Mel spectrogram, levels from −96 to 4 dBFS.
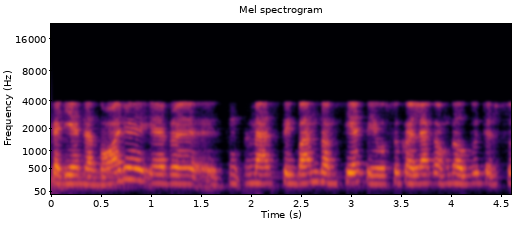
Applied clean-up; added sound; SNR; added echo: neural mask model DeepFilterNet 3.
